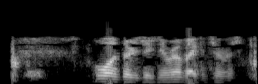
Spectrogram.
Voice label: Police Patrol 1 (Dispatch)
